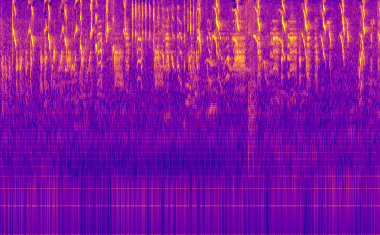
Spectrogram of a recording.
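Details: Long-tailed shrike song used to tutor a kept bird to sing actively: continuous varied chattering, with sharp high chips and brief rattling trills.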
